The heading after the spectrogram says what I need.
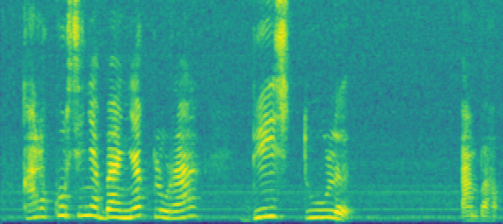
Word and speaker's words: Stühle: A titik 2 dibaca E. O titik 2 dibaca E. U titik 2 dibaca U.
